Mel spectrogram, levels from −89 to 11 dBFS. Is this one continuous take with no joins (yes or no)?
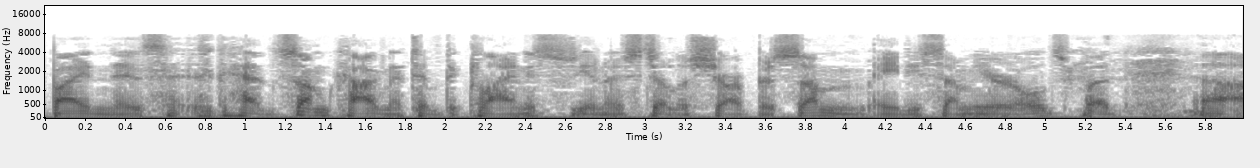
yes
